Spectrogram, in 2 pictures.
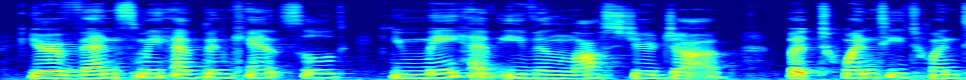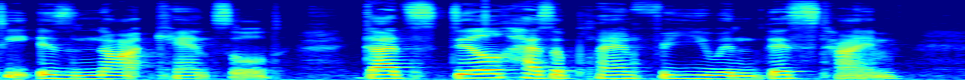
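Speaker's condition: No condition

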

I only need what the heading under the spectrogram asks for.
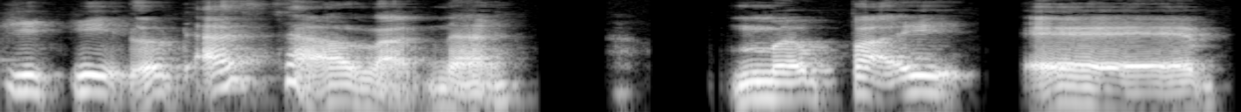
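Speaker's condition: Cerebral palsy; uneventful pregnancy

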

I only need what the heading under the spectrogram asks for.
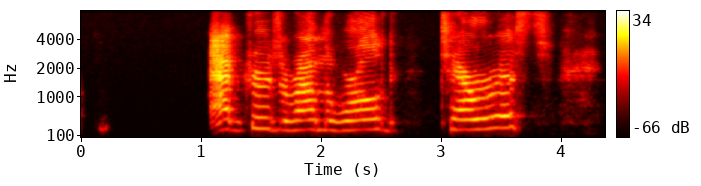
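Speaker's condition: Cerebral palsy; present since at least age 8

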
